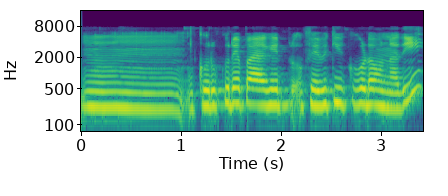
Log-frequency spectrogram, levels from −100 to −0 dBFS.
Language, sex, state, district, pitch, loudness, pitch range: Telugu, female, Andhra Pradesh, Visakhapatnam, 230 Hz, -14 LUFS, 215-245 Hz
